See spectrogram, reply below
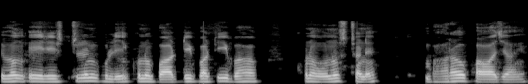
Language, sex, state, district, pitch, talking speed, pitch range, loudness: Bengali, male, West Bengal, Dakshin Dinajpur, 135 Hz, 160 wpm, 125-145 Hz, -18 LUFS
